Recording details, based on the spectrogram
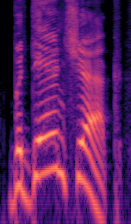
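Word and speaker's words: Badanjek: track by track the drummer's last name is pronounced badan check many folks like you are mispronounced have mispronounced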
